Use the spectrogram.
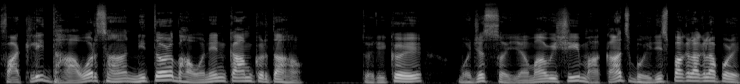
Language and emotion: Goan Konkani, fearful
